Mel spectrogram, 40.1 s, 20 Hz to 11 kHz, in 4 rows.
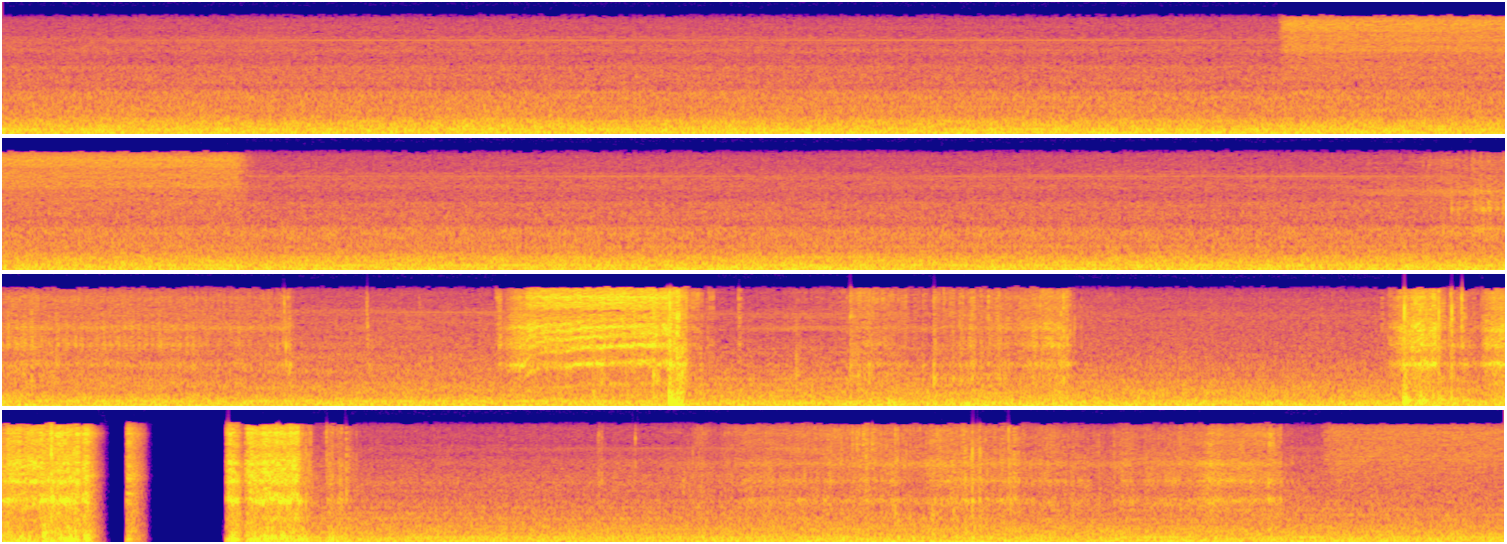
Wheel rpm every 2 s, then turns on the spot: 0, 0, 0, 0, 0, 0, 0, 0, 0, 0, 30, 20, 50, 10, 10, 80, 0, 10, 20, 0.
20-22 24-28 34-38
